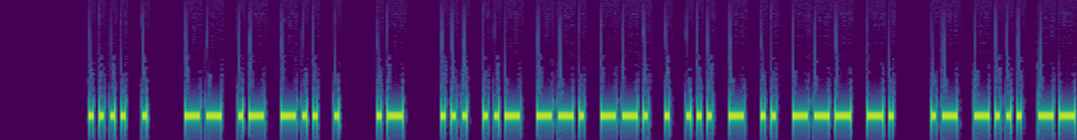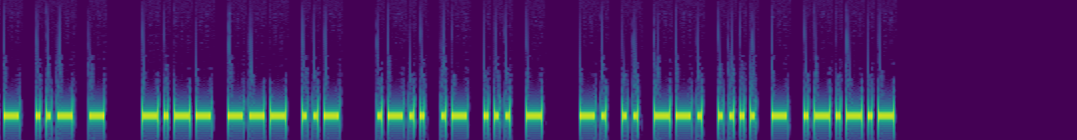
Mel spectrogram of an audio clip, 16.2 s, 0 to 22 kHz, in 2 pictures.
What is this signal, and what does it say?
Morse code, heard as a keyed tone, about 30 wpm, 700 Hz. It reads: HE MADE A SUGGESTION ABOUT YOU LAST NIGHT.
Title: Sentences from Top 1600 Words 30wpm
